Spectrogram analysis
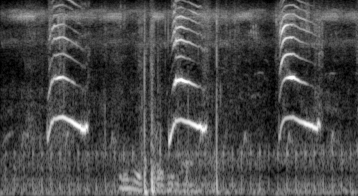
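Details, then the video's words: Newborn kittens meowing: high, thin cries with a slight rise then fall, three calls about once a second, each under half a second, with a faint steady background hum. "Kitten meowing|kitten meowing sound effect|"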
